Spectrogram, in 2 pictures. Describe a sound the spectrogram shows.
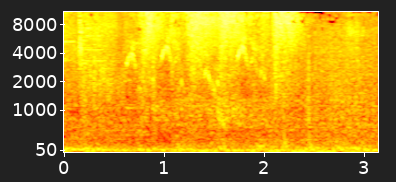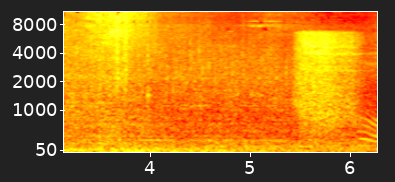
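Magic blasts crackle and boom loudly.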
